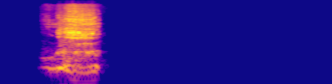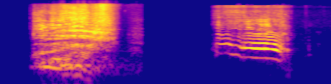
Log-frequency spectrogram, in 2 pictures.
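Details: Mandrill. Two harsh, low, roaring grunts from a mandrill, each about a second long, are separated by silence. A third call follows, more tonal and wavering, sliding slightly downward at the end.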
